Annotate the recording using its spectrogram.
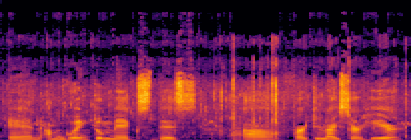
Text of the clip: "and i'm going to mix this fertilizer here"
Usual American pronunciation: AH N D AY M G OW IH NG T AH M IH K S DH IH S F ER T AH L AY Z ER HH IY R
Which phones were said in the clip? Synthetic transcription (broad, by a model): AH N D AY M G OW IH NG T AH M IH K S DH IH S F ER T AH L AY S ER HH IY R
